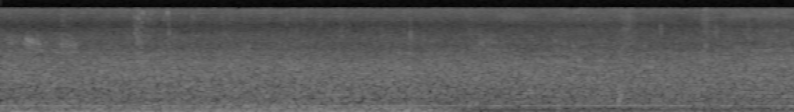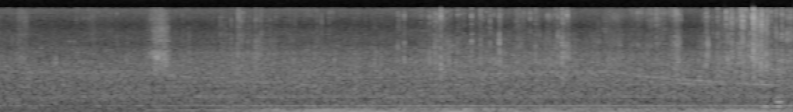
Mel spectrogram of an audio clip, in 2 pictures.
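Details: A low, steady engine-like rumble and outdoor background noise swell louder in the second half, with no animal call heard.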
